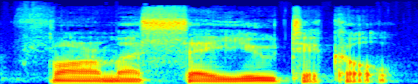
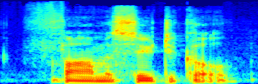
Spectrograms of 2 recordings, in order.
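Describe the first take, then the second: First: The middle vowel is said fully and carefully. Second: The middle vowel is short and simple. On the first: The speaker calls it wrong. "Don't be tempted to pronounce it phonetically" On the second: The speaker calls it right. "The vowel sound in the middle is very simple"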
